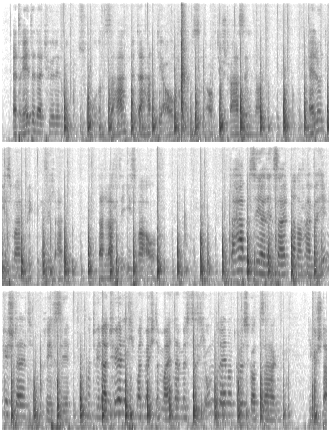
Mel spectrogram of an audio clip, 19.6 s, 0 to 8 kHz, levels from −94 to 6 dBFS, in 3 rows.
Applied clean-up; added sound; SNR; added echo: none; Run; -5 dB; reverberation time 0.2 s.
